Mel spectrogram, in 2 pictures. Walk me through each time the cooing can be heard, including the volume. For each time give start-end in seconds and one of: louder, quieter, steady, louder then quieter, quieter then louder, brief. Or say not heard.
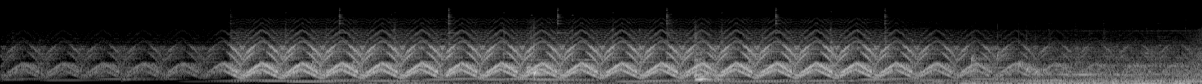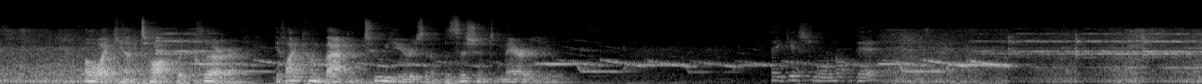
not heard.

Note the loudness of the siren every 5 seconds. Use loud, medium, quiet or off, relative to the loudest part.
loud, loud, quiet, quiet, medium.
